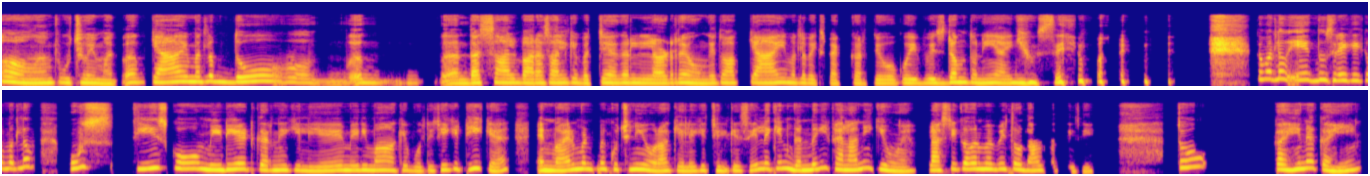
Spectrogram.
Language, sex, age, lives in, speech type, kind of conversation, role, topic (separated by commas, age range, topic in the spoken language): Hindi, female, 45-49, India, conversation, podcast, guest, Reusable items ko apni daily routine mein include karne ke tumhare hacks kya hain?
